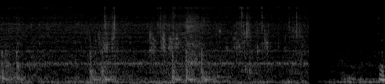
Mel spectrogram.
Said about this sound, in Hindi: अब पानी बॉयल हो रहा है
